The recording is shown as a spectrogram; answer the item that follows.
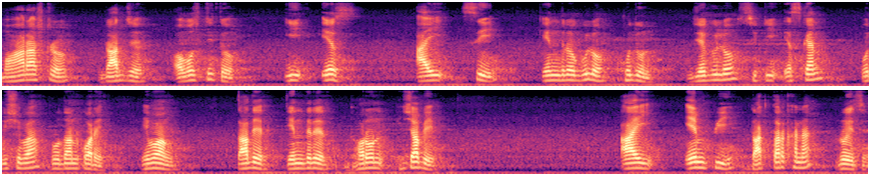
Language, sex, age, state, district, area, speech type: Bengali, male, 60+, West Bengal, Howrah, urban, read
